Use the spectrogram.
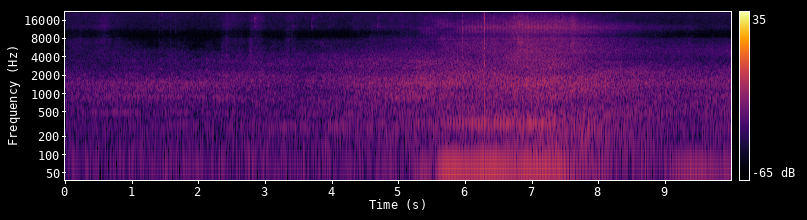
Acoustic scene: residential area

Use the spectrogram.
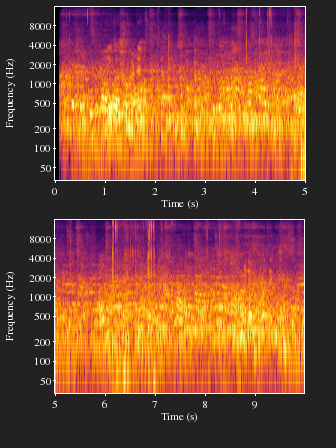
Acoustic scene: crowded indoor space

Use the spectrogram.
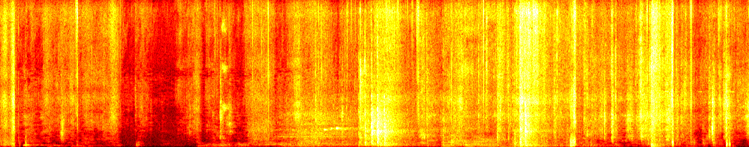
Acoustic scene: elevator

